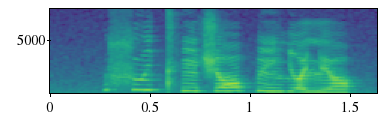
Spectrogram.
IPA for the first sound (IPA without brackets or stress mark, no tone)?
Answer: sʷ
